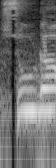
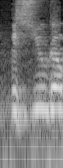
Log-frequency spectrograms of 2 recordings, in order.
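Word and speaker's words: pseudo: जैसा दिखने वाला code, सूडो code, where spelling में पी साइलेंट है।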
